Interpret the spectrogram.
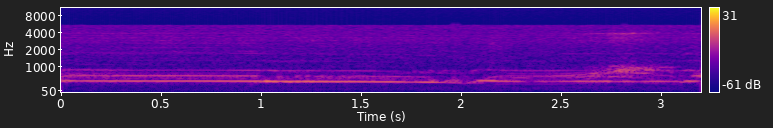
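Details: A captive ringneck dove (puter pelung), a competition songbird from Indonesia, holds a long, drawn-out, hollow coo at a steady low pitch, which dips briefly and then swells upward near the end.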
